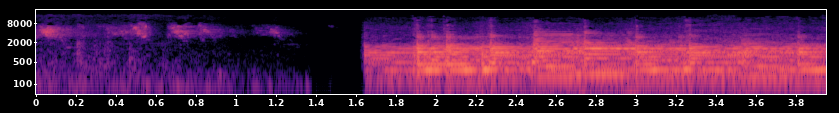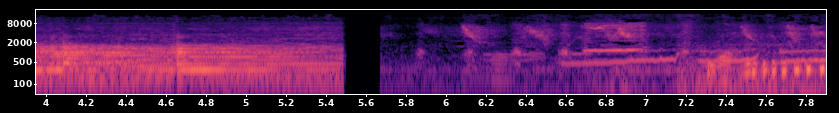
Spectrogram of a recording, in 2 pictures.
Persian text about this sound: چرا ای تو غمبار میزنی او کبوتر جان؟ شاید در دلت بگویی که کاش که بجای خیالی میبودم که در درخت گاز میخوردم، اما ما باز در دلم میگم که ای کاش مام مثل تو بال پر میداشتم و پرواز میکدم.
